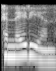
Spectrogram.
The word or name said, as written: Canadian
